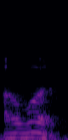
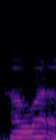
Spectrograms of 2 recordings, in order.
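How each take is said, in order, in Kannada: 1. ಈ ಪದ ನೇರವಾಗಿ ಸ್ವರದಿಂದ ಪ್ರಾರಂಭವಾಗುತ್ತದೆ. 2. ಈ ಪದ ಹ್ ಶಬ್ದದಿಂದ ಪ್ರಾರಂಭವಾಗುತ್ತದೆ. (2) "ಅದು ಹವರ್ ಅಲ್ಲ"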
